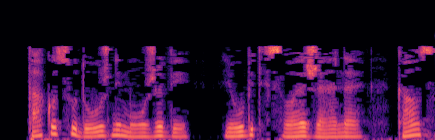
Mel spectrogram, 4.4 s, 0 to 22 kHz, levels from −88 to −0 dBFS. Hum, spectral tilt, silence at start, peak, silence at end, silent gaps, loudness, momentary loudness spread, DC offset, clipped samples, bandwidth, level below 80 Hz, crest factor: none; -8.5 dB/octave; 0.3 s; -6 dBFS; 0 s; none; -25 LUFS; 14 LU; under 0.1%; under 0.1%; 6 kHz; -50 dBFS; 20 dB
